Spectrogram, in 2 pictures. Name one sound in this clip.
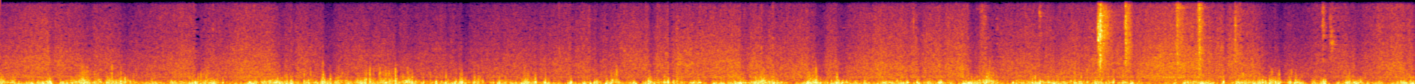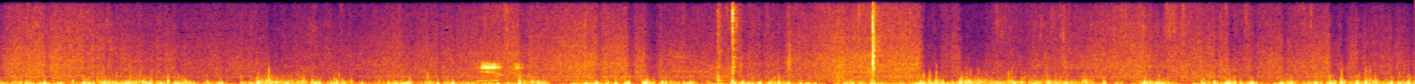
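Choppy water laps below, outdoors in wind.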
